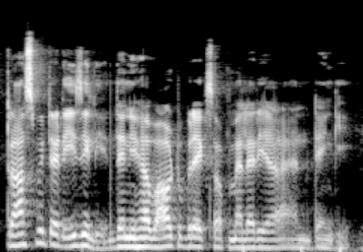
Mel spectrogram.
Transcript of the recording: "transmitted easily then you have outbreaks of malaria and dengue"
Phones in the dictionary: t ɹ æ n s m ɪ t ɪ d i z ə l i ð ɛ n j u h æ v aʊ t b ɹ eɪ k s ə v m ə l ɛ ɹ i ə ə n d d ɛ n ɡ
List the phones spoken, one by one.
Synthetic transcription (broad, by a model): t ɹ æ n s m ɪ t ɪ d i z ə l i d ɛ n j u h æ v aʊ t b ɹ eɪ k s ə p m ə l ɛ ɹ i ə ə n d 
